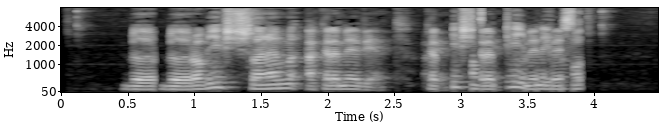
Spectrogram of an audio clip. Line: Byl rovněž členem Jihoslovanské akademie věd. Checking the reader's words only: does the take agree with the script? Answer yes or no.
no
